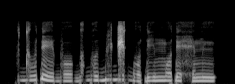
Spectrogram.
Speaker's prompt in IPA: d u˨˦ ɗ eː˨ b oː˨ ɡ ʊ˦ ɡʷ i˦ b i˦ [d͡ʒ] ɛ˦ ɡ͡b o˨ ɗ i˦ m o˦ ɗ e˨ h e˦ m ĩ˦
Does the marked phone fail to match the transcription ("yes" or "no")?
no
